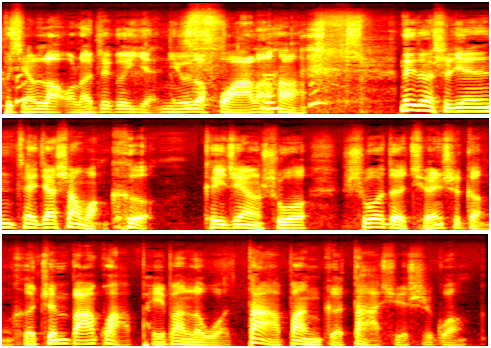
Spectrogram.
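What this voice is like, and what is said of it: Northeastern Chinese accent. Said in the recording (Chinese): “去掉，去掉那个东北口音啊，哥。”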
